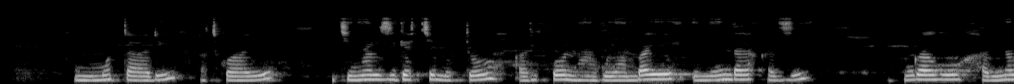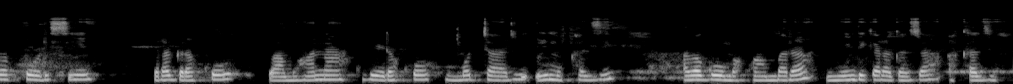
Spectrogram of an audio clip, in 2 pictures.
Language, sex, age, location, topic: Kinyarwanda, female, 18-24, Nyagatare, finance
